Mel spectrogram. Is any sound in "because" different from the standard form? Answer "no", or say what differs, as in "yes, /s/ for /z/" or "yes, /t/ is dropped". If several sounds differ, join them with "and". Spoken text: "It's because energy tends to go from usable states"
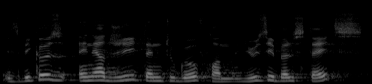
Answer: no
